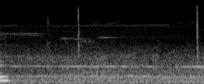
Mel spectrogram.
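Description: A steady motor-like drone holding an even pitch, with two faint clicks, one just under a second in and one near the end.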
